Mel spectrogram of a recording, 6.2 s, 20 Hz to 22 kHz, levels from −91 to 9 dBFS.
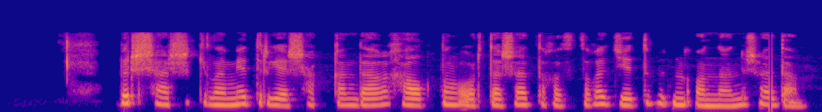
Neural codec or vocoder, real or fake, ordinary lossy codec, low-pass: none; real; none; none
